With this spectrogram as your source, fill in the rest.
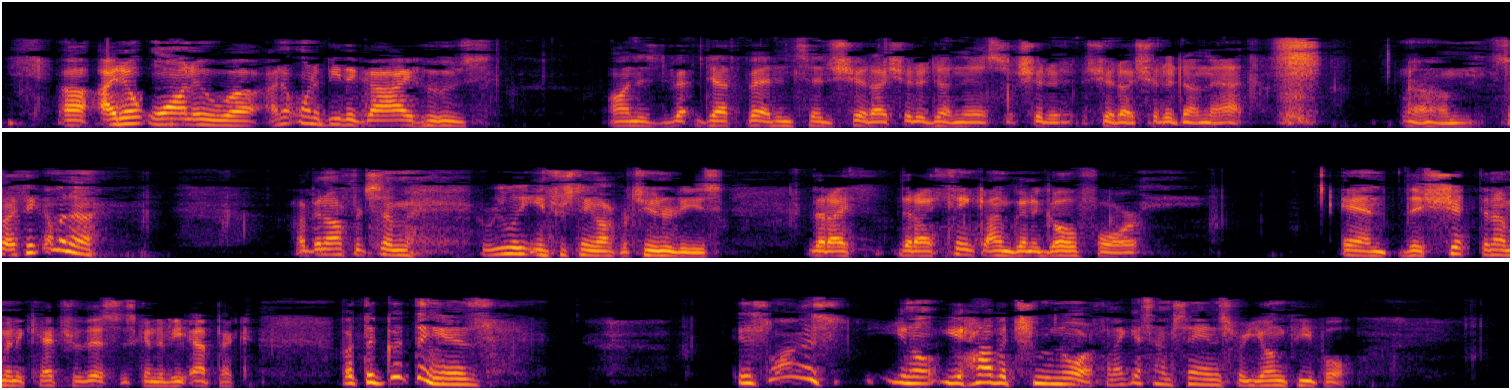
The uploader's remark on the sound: Thoughts from a walk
